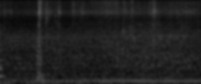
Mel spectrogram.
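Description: A steady low hum from a running motor, with a single sharp click about half a second in.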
